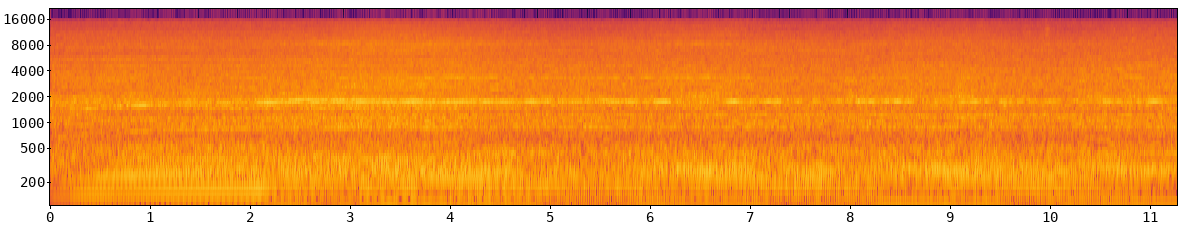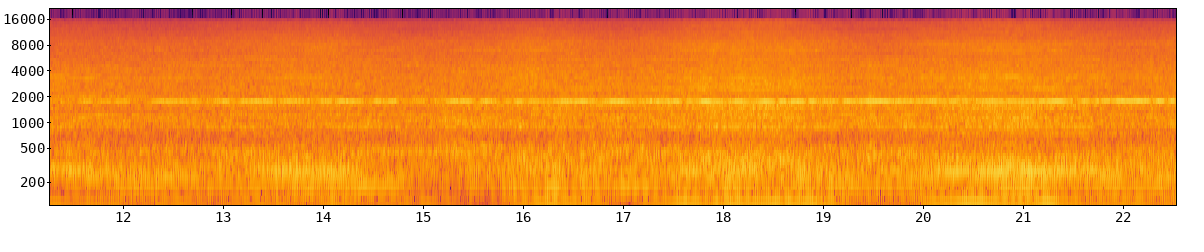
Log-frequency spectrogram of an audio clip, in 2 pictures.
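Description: A vintage upright vacuum cleaner is pushed back and forth over carpet.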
